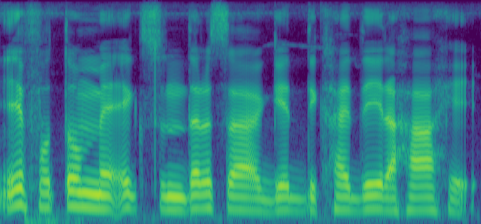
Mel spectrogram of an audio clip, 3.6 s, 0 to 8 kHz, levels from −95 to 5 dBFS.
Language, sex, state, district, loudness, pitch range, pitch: Hindi, male, Arunachal Pradesh, Lower Dibang Valley, -16 LUFS, 125-145 Hz, 130 Hz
